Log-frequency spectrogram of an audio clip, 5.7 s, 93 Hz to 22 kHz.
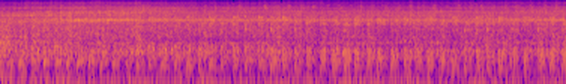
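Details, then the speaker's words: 1950s REO dump truck, straight-six, sitting over 22 years, running again: uneven idle with a steady pumping chug as the air compressor builds brake pressure normally; pressure likely bled off through a leaking tank. "So, let's uh let this build some air pressure and then we'll see if that brake pedal brake butto"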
